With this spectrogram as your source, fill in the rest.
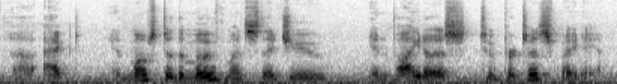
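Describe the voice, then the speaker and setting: Echo from the room is audible. A man's speech moves at a fairly slow pace. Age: 80s+. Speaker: clergyman and physician. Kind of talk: interview conversation.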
